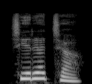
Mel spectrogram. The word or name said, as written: ಚಿರಚ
